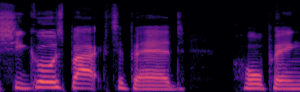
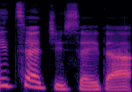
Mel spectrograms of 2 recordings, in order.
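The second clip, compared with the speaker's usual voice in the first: ordinary talk, nothing marked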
